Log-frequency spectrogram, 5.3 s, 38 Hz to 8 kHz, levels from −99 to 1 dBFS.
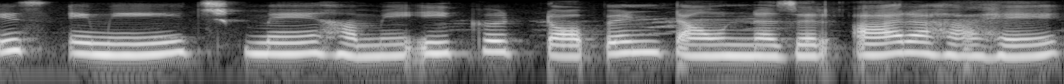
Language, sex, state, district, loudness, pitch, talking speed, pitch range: Hindi, female, Madhya Pradesh, Bhopal, -15 LUFS, 260 Hz, 135 wpm, 230-275 Hz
